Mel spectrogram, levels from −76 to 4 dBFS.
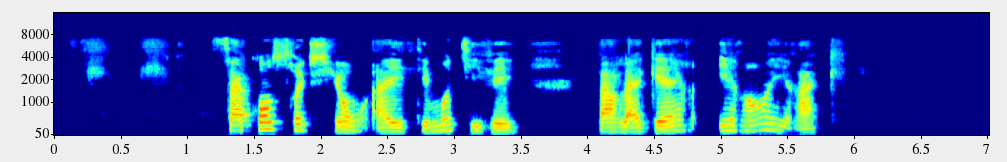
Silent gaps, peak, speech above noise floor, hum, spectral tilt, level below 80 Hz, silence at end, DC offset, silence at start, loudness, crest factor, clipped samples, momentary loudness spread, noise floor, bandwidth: none; 0 dBFS; 58 dB; none; -3.5 dB/octave; -64 dBFS; 1.1 s; under 0.1%; 0.25 s; -20 LUFS; 22 dB; under 0.1%; 22 LU; -78 dBFS; 7.8 kHz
